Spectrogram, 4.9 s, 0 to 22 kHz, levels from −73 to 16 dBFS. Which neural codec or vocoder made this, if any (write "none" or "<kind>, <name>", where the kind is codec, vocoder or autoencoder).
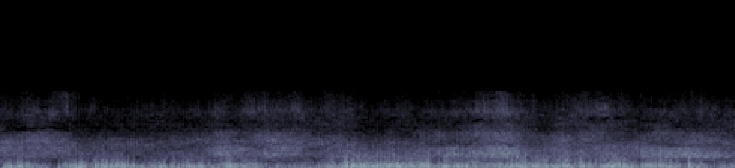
vocoder, WaveNeXt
